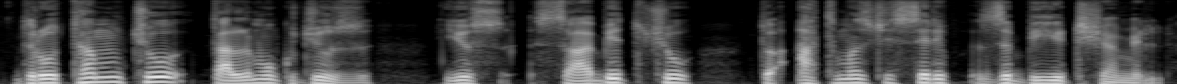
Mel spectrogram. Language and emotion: Kashmiri, neutral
